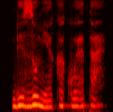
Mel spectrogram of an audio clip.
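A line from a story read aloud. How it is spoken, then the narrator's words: Breathed out. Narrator (Russian): выдохнула я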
